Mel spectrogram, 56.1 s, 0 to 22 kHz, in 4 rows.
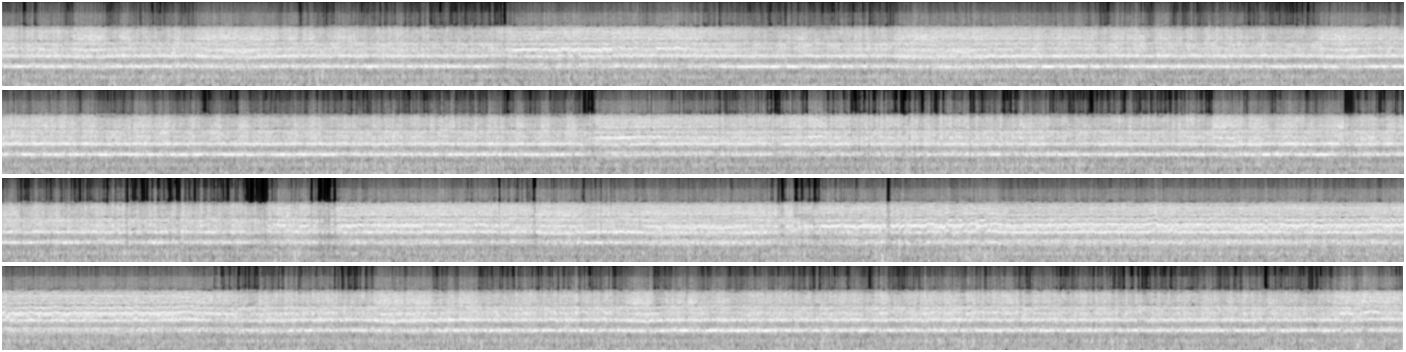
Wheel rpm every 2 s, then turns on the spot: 230, 230, 230, 230, 220, 230, 230, 230, 240, 230, 230, 230, 230, 230, 230, 230, 230, 220, 210, 210, 210, 210, 220, 230, 230, 230, 230, 230.
none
